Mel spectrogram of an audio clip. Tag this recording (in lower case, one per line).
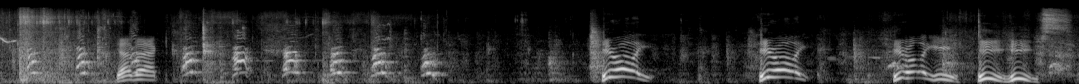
speech
whimper (dog)
bow-wow
pets
animal
dog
